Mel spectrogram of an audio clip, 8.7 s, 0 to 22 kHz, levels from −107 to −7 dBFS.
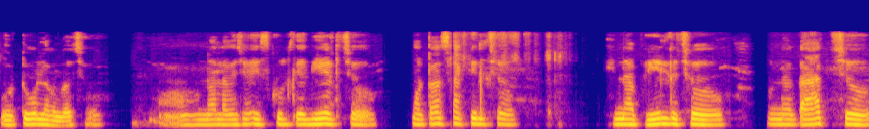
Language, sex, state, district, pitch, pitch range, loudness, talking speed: Angika, female, Bihar, Bhagalpur, 160 Hz, 155-170 Hz, -16 LUFS, 140 wpm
